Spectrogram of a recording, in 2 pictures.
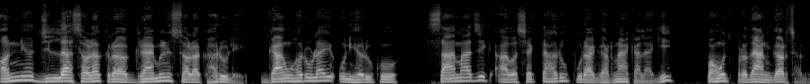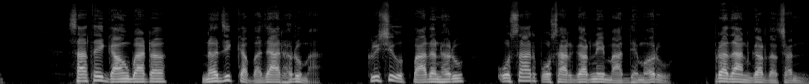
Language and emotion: Nepali, neutral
